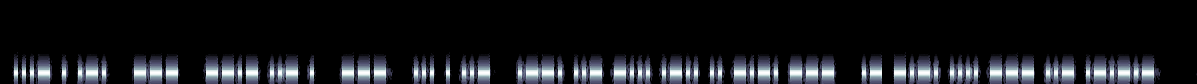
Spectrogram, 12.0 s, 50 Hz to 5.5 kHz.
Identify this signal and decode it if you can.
Morse code, heard as a keyed tone, about 30 wpm, 800 Hz. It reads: VER O QUE O SEU PUBLICO ACHOU.
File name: audios / portugais / portugais texte en clair 2 vitesse 30 mots minutes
